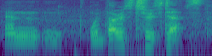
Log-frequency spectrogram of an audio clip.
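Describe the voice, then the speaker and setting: A man's voice: mid-range voice, drawn-out words, a bit bright. A man giving a casual, hands-on tutorial in an offhand, loose and informal way. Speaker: tutorial presenter. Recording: noisy home recording with clicks.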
